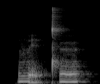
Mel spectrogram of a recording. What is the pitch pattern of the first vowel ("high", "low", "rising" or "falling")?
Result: falling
